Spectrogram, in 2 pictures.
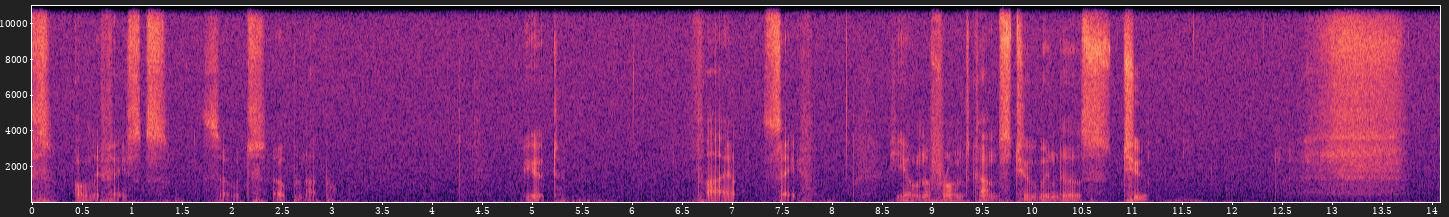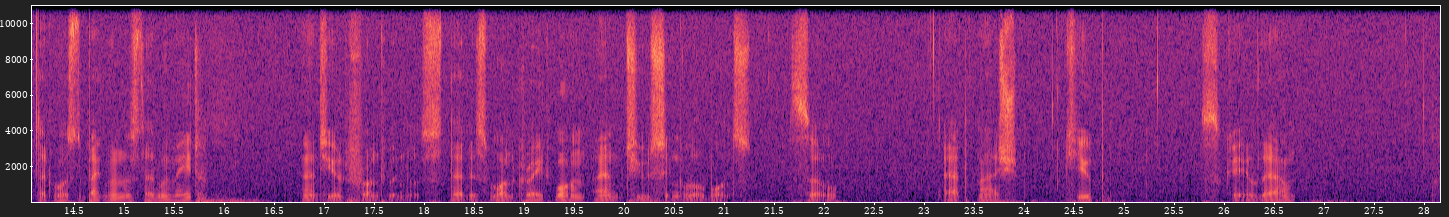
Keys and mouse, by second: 0.9 Tab, 8.5-11.8 middle drag, 11.8 KP_1, 25.0 s.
